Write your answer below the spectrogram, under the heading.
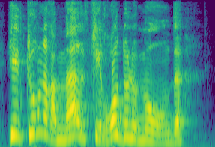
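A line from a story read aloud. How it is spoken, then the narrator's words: Fearful moaning mother. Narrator (French): gémit la mère, laissant voir sa crainte la plus secrète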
